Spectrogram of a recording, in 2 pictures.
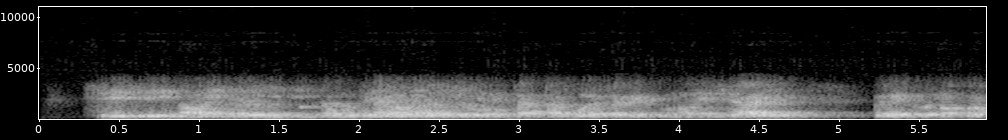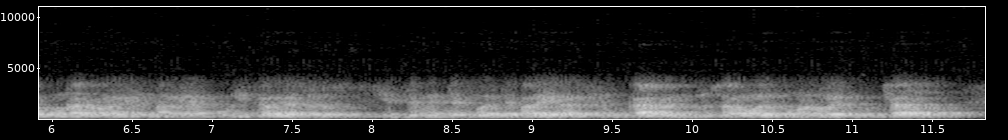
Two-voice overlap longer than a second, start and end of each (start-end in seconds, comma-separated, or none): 1.1-2.9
